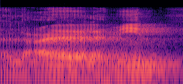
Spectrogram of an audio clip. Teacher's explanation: അൽ ആലമീൻ നേരത്തെ സൂചിപ്പിച്ച പോലെ തൊണ്ടയുടെ മധ്യം ഐനിൻ്റെ മഖ്റജ് ശ്രദ്ധിക്കുക.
